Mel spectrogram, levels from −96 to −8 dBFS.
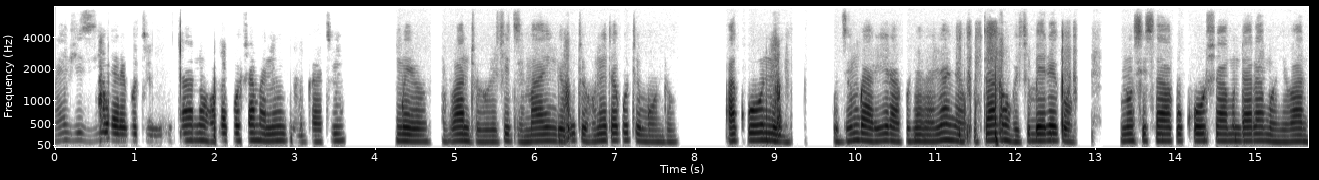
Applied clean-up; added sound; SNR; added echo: none; none; none; none.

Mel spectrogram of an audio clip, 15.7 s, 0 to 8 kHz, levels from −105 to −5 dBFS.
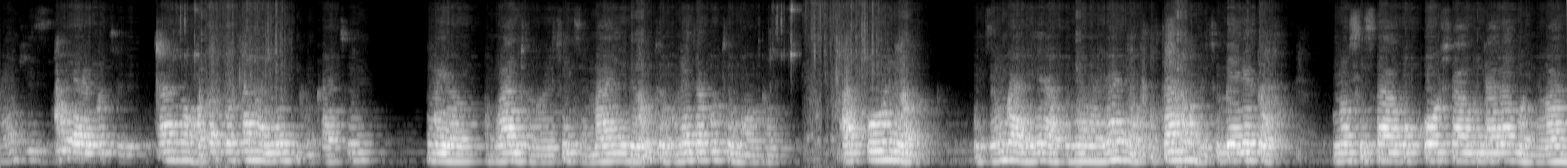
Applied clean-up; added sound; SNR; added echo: neural separator model SepFormer DNS4.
